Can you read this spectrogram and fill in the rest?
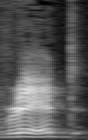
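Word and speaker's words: read: দিচ্ছি I have রেড এটা রিড না কিন্তু রেড ভার্বের তিন নাম্বার এবং সেকেন্ড ফর্ম হলে রিডের উচ্চারণ হয়ে যায় রেড eye have রেড দা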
